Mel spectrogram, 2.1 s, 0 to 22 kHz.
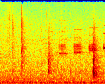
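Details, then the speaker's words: Fisher & Paykel HC500 heated humidifier for tracheostomy use, attached to a Trilogy 100 ventilator: short high-pitched beeps over faint room noise, a connector alarm persisting after the heated wire adapter was exchanged. "and of course that would stop the alarm if that was the issue so now what do we do if we've exchanged that and it's still alarming a connector we still got a connector alarm that would be this wire"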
